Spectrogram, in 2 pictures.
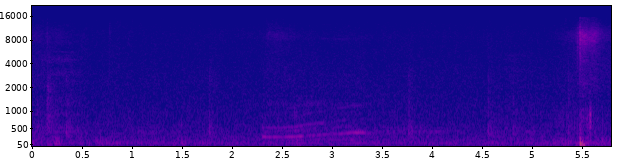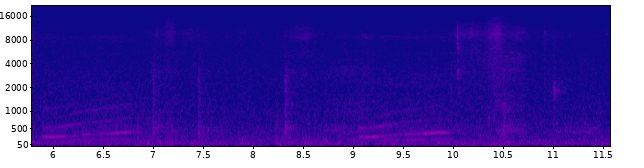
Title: Cat snoring very quietly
